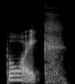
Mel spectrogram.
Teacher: So apparently we say like boik with a like an OI sort of diphthong sound, being two different sounds in the one vowel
